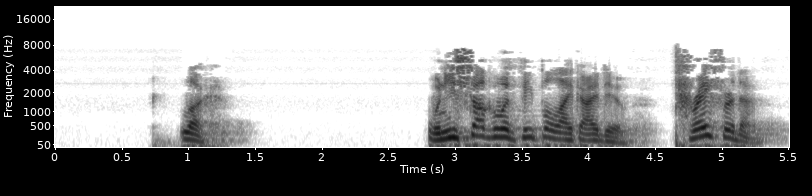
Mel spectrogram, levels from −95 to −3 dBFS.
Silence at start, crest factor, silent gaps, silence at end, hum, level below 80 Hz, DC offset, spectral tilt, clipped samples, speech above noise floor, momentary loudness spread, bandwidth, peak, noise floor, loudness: 0.95 s; 20 dB; none; 0.2 s; none; -42 dBFS; under 0.1%; -5.5 dB/octave; under 0.1%; 60 dB; 12 LU; 7.8 kHz; -2 dBFS; -78 dBFS; -19 LUFS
